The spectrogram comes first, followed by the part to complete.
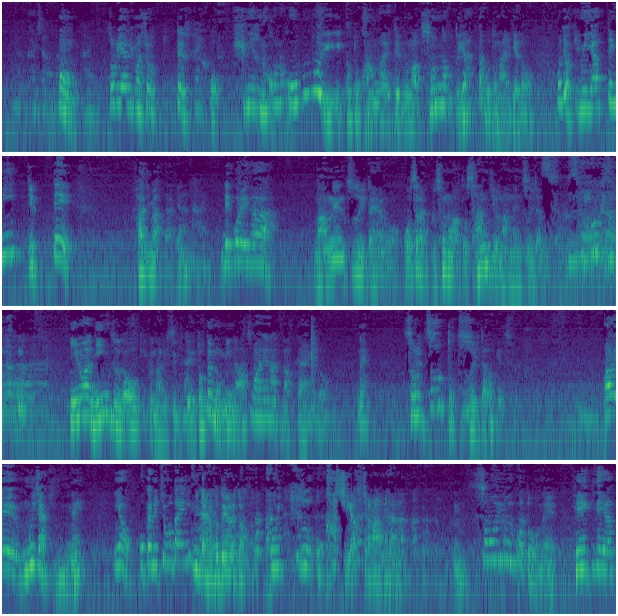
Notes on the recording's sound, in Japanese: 土曜日はライブハウスで問題解決！』。赤坂エルカミーノさんで行った公開収録の第一弾です。少し食器の音などがうるさいですが、それもライブハウスの雰囲気として。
